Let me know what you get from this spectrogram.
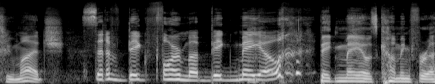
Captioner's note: laughing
